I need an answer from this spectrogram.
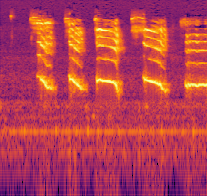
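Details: Corgi puppy left at home while its owners are at work, whimpering: five drawn-out whines, each sliding downward and evenly spaced about half a second apart, with a faint steady hum underneath.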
